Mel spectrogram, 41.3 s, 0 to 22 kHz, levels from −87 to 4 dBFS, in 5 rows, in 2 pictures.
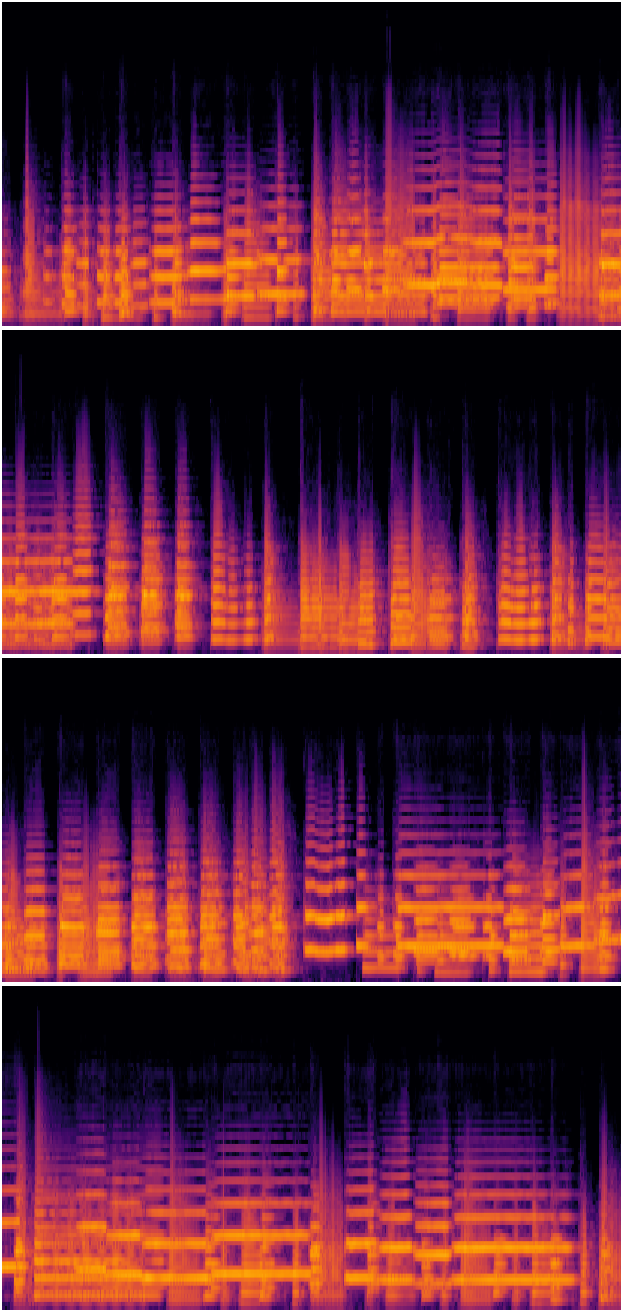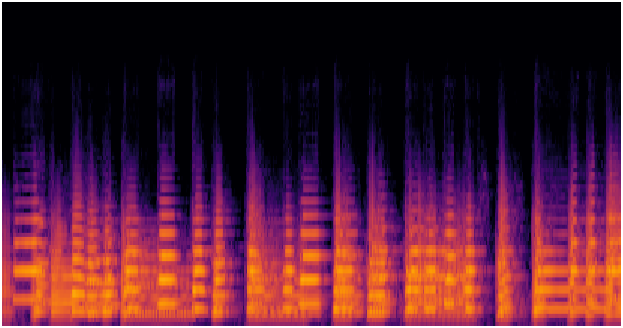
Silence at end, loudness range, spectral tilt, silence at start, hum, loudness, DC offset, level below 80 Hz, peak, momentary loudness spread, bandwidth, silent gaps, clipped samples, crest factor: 0 s; 4 LU; -8.5 dB/octave; 0 s; none; -19 LUFS; under 0.1%; -58 dBFS; -2 dBFS; 7 LU; 7.2 kHz; none; under 0.1%; 16 dB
